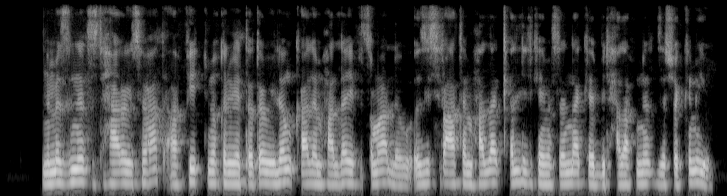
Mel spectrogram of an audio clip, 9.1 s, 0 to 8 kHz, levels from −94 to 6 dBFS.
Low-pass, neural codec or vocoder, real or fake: 7.2 kHz; vocoder, 22.05 kHz, 80 mel bands, Vocos; fake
